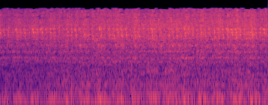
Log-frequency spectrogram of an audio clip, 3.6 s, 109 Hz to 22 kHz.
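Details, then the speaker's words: Four-cylinder petrol car at rough, lumpy idle with uneven low thumps; unplugging plug 4 leaves the sound unchanged, so cylinder 4 is dead from a failed spark plug or broken plug lead. "Nah jadi kan suaranya pincang kita coba cabut satu-ke-satu tak berfungsi Agar kita tahu Suci mana yang menyebabkan mobil ini bincang"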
